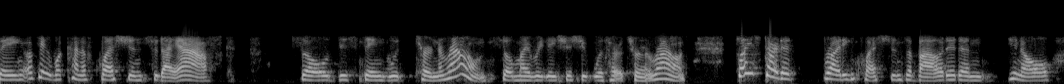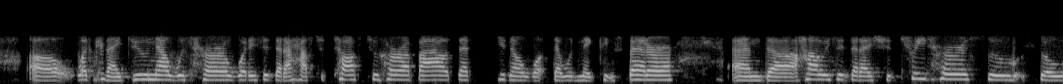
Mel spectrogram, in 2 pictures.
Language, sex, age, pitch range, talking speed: English, female, 40-59, 195-255 Hz, 205 wpm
